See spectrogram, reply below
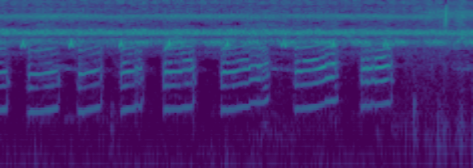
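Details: Wild junglefowl hen calling for a male: bright, harmonic notes, each sliding slightly upward, given in a steady run of about seven calls over three seconds, over a constant high, shrill insect drone.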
